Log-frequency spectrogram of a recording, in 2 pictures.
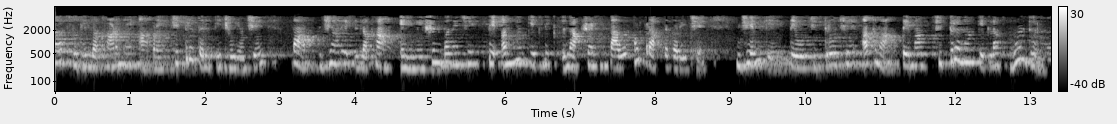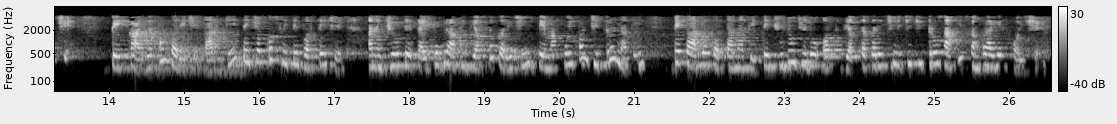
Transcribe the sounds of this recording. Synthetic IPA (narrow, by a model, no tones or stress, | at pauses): aɾsud̪ʱiləkʰaɳ̃neʔapɽ̃et͡ʃɪt̪ɾət̪əɾiked͡ʒojũt͡ʃʰet̪ãd͡ʒjaɾeləkʰaɳɛnimeʃənbənet͡ʃʰet̪eʔənjəkeʈliklakʃəɳ̃it̪aopəɳpɾap̚t̪əkəɾet͡ʃʰe | d͡ʒɛmket̪eot͡ʃɪt̪ɾot͡ʃʰeət̪ʰəʋat̪emãt͡ʃɪt̪ɾənakeʈlakbʱuɳd̪ʱəɾmot͡ʃʰe | t̪ekaɾjəpəɳkəɾet͡ʃʰekaɾəɳket̪et͡ʃɔkːəsɾit̪eʋəɾt̪et͡ʃʰeəned͡ʒot̪eʈajpoɡɾafiʋjək̚t̪əkəɾet͡ʃʰet̪emãkoipəɳt͡ʃɪt̪ɾənət̪ʰi | t̪ekaɾjəkəɾt̪anət̪ʰit̪ed͡ʒud̪od͡ʒud̪oʔəɾt̪ʰʋjək̚t̪əkəɾet͡ʃʰed͡ʒet͡ʃɪt̪ɾosat̪ʰesəŋkɭajəkɦojt͡ʃʰe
